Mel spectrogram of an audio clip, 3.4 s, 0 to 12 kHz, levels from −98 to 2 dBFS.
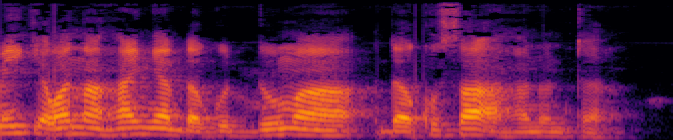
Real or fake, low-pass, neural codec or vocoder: real; 10.8 kHz; none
